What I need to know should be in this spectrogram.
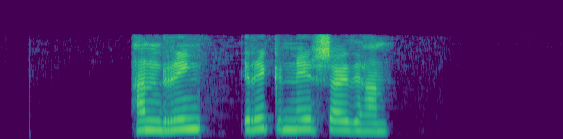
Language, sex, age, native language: Icelandic, male, 10, Icelandic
